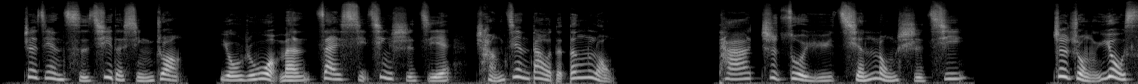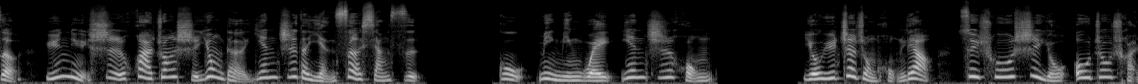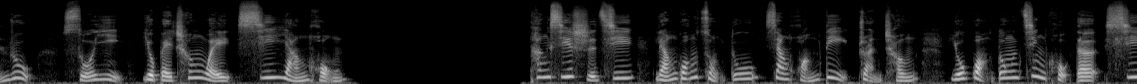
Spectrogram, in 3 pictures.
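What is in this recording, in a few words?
Mandarin, audio guide; architechure collection heritage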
